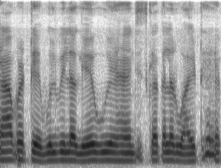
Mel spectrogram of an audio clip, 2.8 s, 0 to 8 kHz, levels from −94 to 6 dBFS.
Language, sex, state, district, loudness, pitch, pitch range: Hindi, male, Jharkhand, Ranchi, -14 LUFS, 145 Hz, 140-150 Hz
